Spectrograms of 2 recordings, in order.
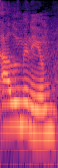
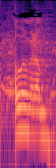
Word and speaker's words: aluminium: All the aluminium.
